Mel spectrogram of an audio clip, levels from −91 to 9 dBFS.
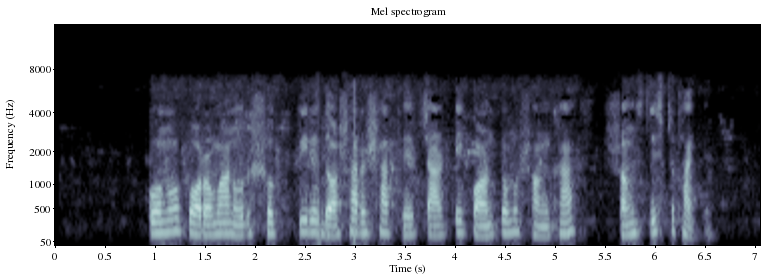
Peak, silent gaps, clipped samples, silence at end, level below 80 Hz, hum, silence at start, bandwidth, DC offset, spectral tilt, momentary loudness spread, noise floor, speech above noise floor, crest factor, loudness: -2 dBFS; none; under 0.1%; 0.5 s; -58 dBFS; none; 0.95 s; 7.4 kHz; under 0.1%; -7 dB/octave; 8 LU; -72 dBFS; 51 dB; 20 dB; -21 LUFS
